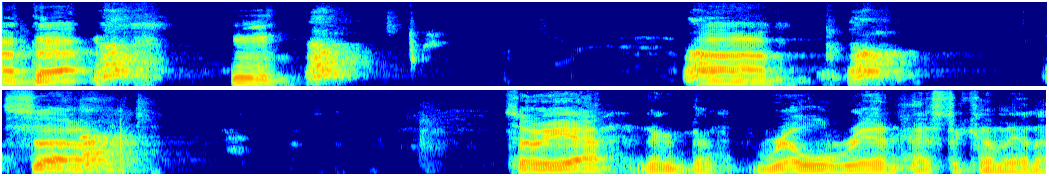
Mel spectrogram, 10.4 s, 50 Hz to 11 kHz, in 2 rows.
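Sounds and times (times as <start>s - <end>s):
speech: 0.0s - 1.6s, 3.4s - 4.5s, 5.2s - 6.0s, 7.8s - 10.4s
pet dog barking: 0.4s - 0.8s, 1.5s - 1.9s, 3.4s - 4.6s, 5.4s - 6.0s.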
